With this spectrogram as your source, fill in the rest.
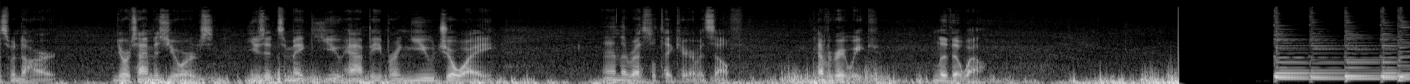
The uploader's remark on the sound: Live (or taped) from the beach in Cancun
